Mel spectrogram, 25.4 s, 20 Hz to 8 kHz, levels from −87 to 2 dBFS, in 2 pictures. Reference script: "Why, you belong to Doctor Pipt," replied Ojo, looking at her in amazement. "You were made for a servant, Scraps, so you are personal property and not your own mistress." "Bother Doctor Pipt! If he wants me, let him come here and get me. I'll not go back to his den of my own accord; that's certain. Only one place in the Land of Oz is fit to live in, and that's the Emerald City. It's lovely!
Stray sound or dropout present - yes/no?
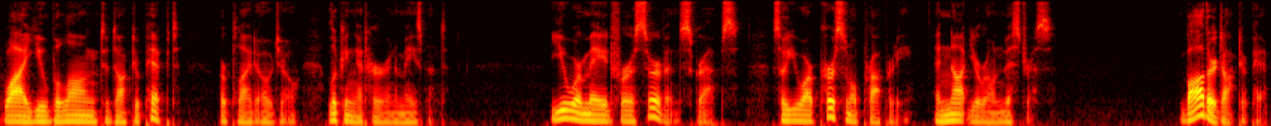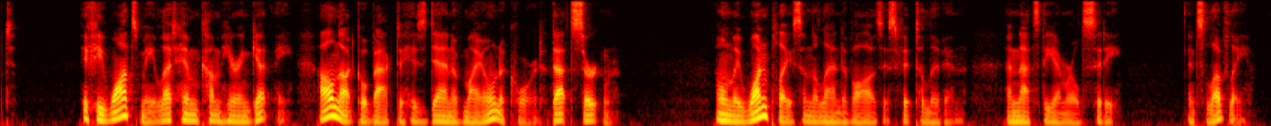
no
